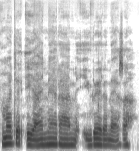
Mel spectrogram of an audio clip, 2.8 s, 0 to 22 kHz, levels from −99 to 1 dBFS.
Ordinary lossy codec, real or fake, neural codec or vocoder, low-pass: none; fake; vocoder, 44.1 kHz, 128 mel bands, Pupu-Vocoder; none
